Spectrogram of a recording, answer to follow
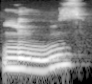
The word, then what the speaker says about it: lose: this is the pronunciation it's a long oo lose even though it's only got one o we pronounce it ooh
